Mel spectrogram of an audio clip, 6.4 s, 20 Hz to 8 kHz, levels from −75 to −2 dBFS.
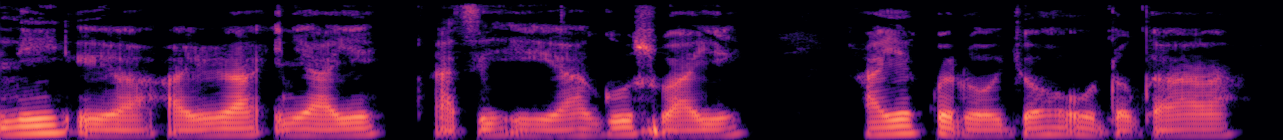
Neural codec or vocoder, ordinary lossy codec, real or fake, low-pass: none; none; real; 7.2 kHz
